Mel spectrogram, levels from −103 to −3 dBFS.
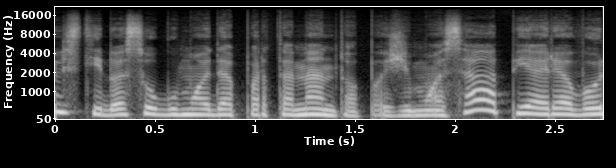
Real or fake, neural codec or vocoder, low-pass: fake; autoencoder, 48 kHz, 32 numbers a frame, DAC-VAE, trained on Japanese speech; 19.8 kHz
